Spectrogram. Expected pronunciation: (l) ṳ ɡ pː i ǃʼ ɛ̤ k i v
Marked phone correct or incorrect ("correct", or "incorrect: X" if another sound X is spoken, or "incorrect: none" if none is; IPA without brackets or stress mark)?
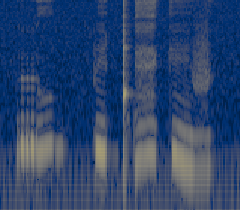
incorrect: r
